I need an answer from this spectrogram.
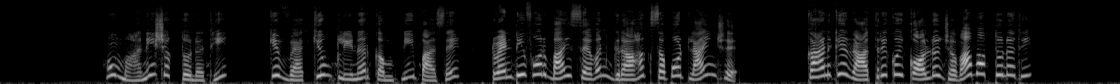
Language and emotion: Gujarati, surprised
